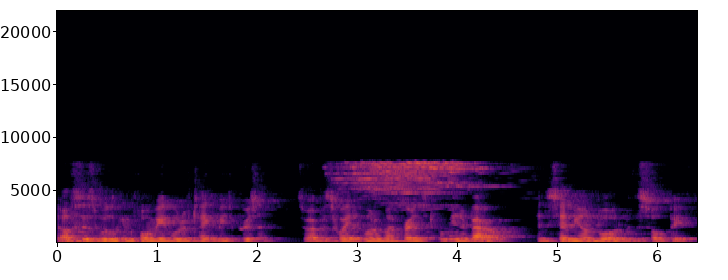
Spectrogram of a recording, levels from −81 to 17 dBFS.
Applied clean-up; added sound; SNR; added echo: classical method WPE with log-MMSE.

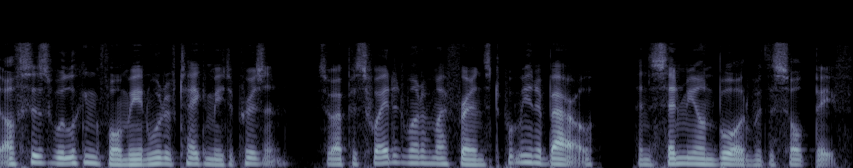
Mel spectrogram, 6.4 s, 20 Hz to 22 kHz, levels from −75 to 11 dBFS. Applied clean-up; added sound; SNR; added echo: none; none; none; none.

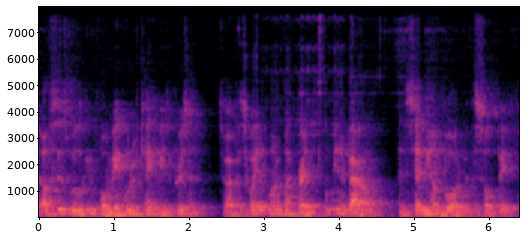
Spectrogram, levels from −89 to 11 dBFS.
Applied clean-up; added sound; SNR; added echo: neural separator model SepFormer DNS4.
